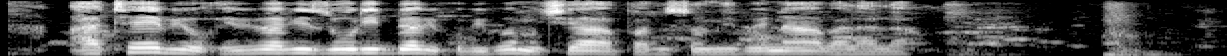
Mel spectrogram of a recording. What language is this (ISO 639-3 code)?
lug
